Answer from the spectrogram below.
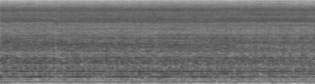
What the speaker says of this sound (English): We mix that all together.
